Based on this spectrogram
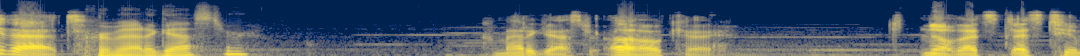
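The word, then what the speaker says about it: Crematogaster: Crematagaster? It's pretty good. Jeez. Holy, what? How do you actually say that? Crematagaster? Crematagaster. Oh, okay. No, that's too many syllables for me.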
